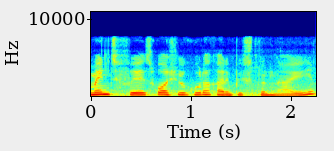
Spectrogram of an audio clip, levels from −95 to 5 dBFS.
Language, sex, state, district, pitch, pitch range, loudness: Telugu, female, Andhra Pradesh, Chittoor, 235 Hz, 210-255 Hz, -15 LUFS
